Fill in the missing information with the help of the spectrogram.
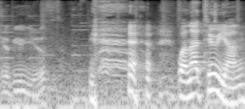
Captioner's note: laughs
